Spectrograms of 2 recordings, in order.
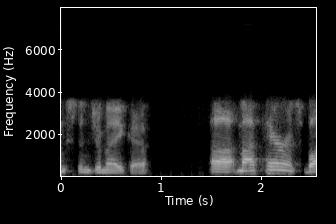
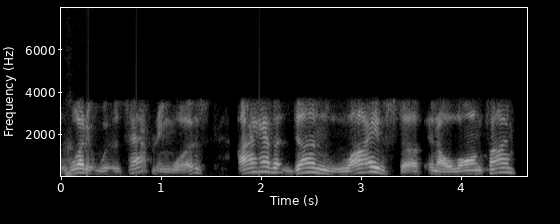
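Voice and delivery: ordinary talk, nothing marked

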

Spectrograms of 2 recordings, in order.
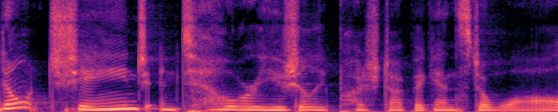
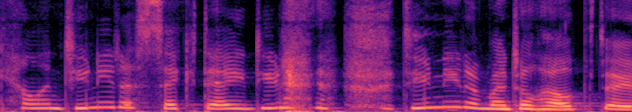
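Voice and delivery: gentle self-check; 7 semitones higher, faster than usual. Retold or imitated. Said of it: "I was like".

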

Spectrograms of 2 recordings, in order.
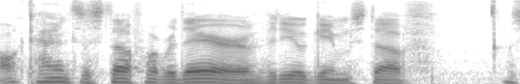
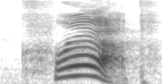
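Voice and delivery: exasperated; 6 dB louder than usual. Retold or imitated. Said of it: "and I went".

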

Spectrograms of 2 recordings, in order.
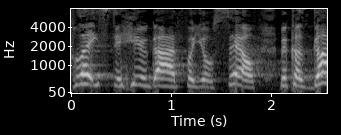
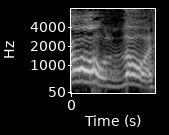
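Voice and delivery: frustrated plea, louder; retold frustration; 8 dB louder than usual. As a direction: cry out to the Lord in mock exasperation. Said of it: "So I'm getting frustrated".

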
